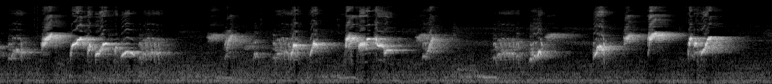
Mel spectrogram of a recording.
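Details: Nam Đông, Huế red-whiskered bulbul, a rare voice type, sings repeated short slurred whistled phrases in quick succession, each a bright falling flourish, with short pauses between groups and a faint low hum.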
